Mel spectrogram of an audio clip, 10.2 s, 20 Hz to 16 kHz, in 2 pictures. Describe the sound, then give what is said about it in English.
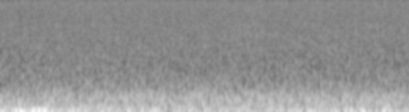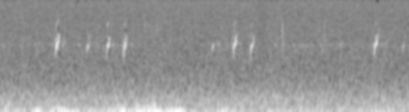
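A bird, numbered 587, calls with short, sharp high chirps in a few small bursts, repeating over a steady low rumble and hiss; no one speaks. “This bird 587 again.”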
